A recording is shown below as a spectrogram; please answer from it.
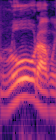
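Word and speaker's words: ρ: 고유 저항이라고 하고, 이거는 그리스 문자로 이렇게 쓰고 로라고 읽습니다. 로 읽을 때 이렇게 읽습니다. 로.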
